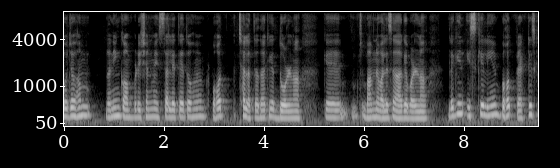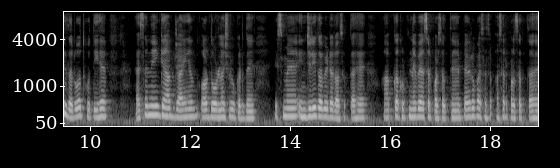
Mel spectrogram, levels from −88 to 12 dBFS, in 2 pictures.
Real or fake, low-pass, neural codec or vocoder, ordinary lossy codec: real; none; none; none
